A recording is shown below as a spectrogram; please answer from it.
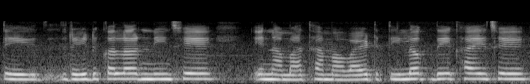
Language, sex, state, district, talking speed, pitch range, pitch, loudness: Gujarati, female, Gujarat, Gandhinagar, 125 wpm, 235-255 Hz, 245 Hz, -14 LUFS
